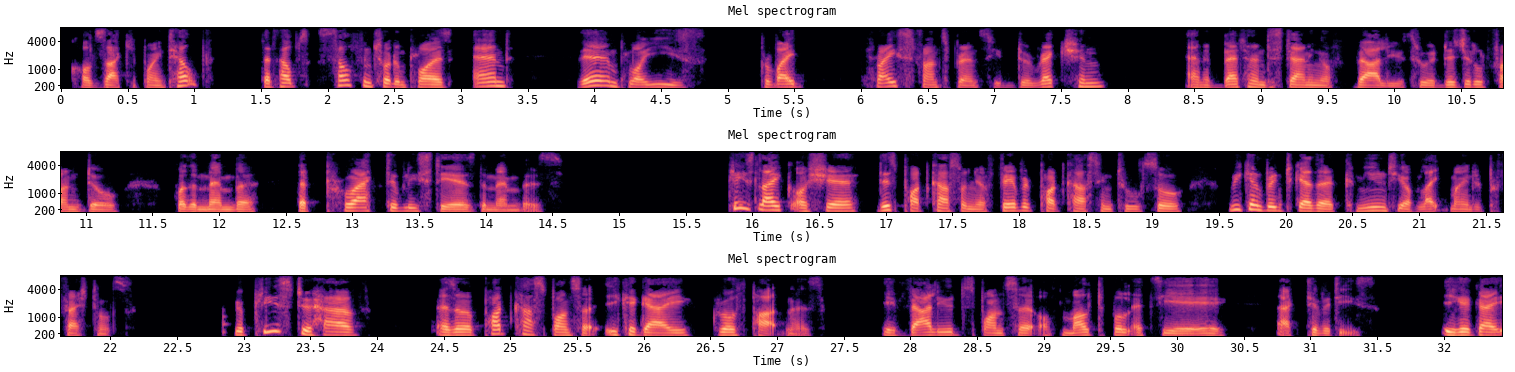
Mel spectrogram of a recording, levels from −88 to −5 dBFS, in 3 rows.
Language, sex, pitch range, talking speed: English, male, 125-165 Hz, 135 wpm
